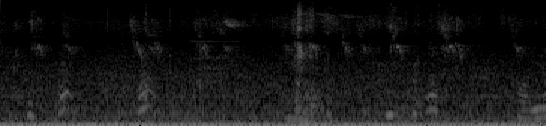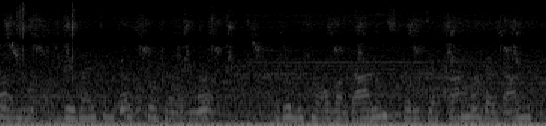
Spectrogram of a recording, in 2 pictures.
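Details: Meerkats (Suricata suricatta) give short, squeaky chirps and peeps that overlap in a busy, chattering stream.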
